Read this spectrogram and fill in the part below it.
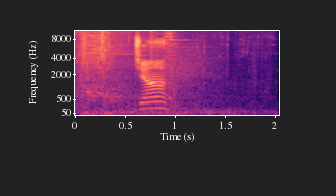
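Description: Flames burst with a whoosh.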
